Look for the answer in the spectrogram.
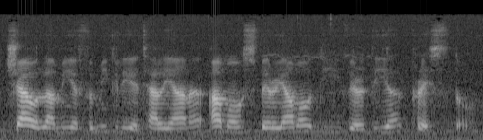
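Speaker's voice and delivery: careful, halting Italian greeting; halting phrasebook Italian. Shown as a demonstration. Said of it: "excuse my, my bad Italian here".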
